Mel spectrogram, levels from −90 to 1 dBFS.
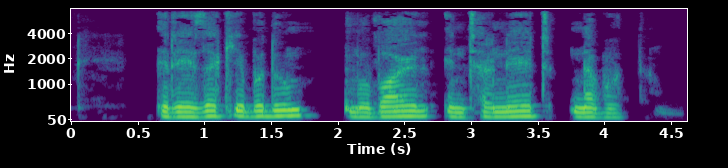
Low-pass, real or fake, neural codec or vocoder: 7.2 kHz; real; none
